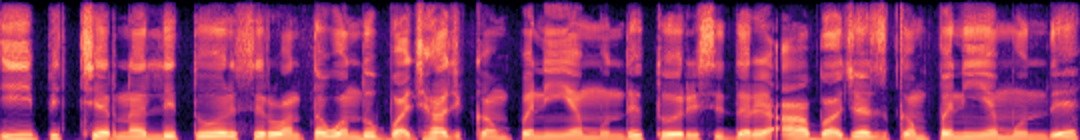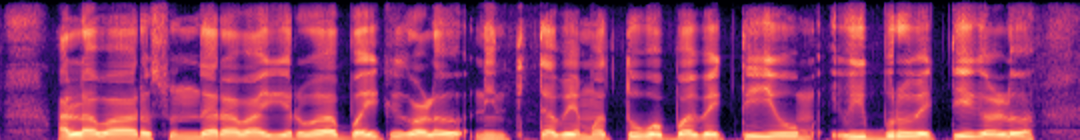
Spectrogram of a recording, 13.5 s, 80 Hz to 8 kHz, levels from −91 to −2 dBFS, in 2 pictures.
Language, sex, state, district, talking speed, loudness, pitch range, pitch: Kannada, male, Karnataka, Koppal, 95 wpm, -14 LUFS, 150-170 Hz, 160 Hz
